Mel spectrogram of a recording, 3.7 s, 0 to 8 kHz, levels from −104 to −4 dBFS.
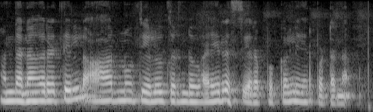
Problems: none marked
